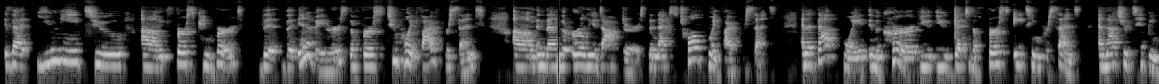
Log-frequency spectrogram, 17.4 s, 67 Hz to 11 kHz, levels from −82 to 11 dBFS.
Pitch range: 190-250 Hz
